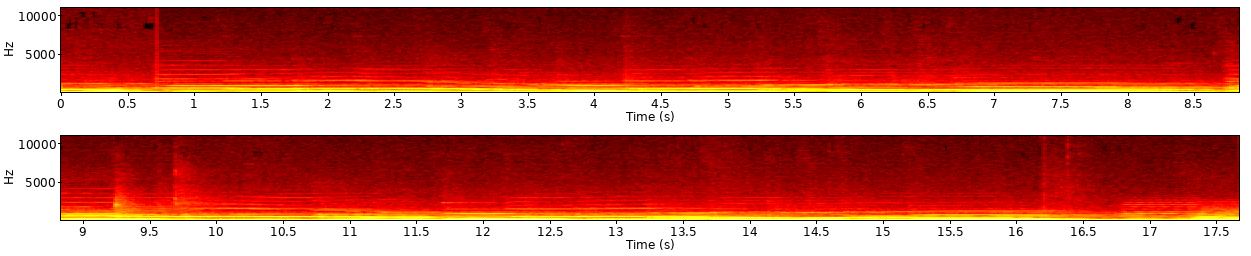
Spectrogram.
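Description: Slow organ music: held chords and a melody of long notes that change every second or so.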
